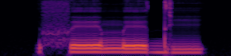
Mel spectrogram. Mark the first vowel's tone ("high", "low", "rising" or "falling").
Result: high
